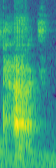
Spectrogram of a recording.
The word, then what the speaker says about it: Park: Wait, how do you say park in Korean accent? It's just pack.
